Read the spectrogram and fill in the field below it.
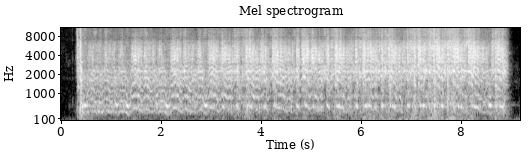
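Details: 1981 El Camino sat 21 years, gas in float bowl and down carb barrels: about nine seconds of continuous even starter cranking, no catch, weak starter; two dead cylinders from chewed spark plug wires.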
